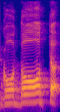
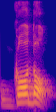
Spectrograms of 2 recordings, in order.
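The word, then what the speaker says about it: Godot: फॉर गोदो ठीक है यहां पर टी को साइलेंट रखना है गोदो ऐसा नहीं पढ़ना है वेटिंग फॉर गोदो ऐसा पढ़ना है तो यहां पर ये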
